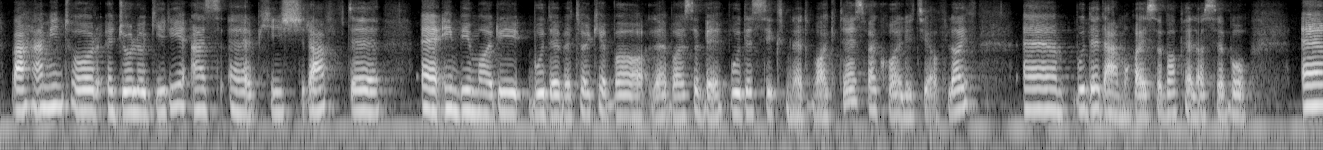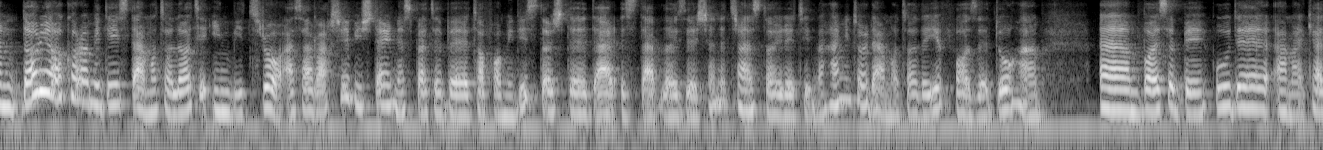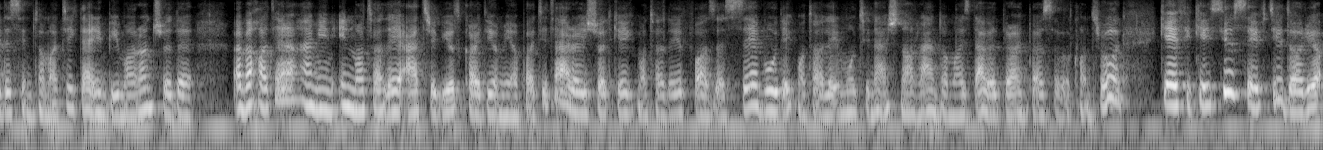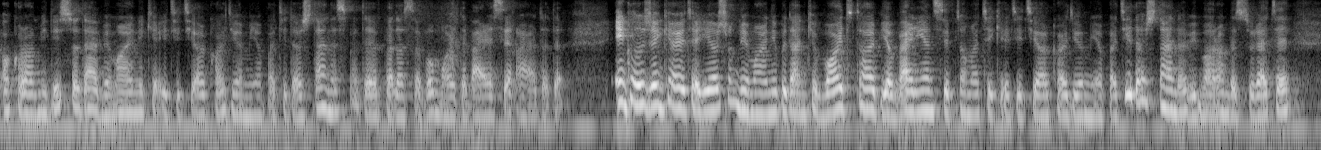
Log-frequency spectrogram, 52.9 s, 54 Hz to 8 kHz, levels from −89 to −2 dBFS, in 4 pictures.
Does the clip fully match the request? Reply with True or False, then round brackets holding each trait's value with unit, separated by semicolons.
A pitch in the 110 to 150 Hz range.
False (185 Hz)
